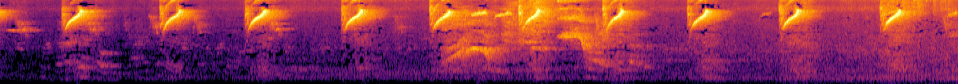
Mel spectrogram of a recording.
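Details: Sunbird parent (olive-backed, locally garden sunbird) feeding its chick: high, sharp, rising chirps about once a second, with a brief burst of softer mixed twittering partway through.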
